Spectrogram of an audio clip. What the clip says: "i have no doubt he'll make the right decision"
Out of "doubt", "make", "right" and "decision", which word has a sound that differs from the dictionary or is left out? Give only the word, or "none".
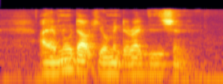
decision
